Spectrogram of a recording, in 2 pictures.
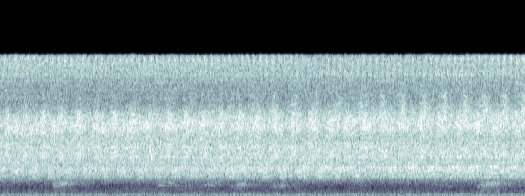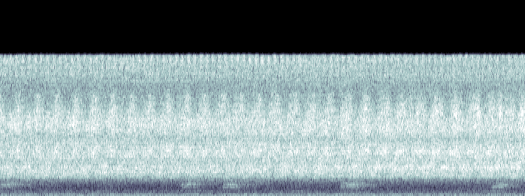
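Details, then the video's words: Continuous shrill buzzing of male cicadas in summer, made by flexing abdominal tymbals; the drone carries a fast regular pulsing throughout, with faint scattered chirps below. "THE SOUNDS OF CICADAS ( semi goe ) THE SUMMER INSECT"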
